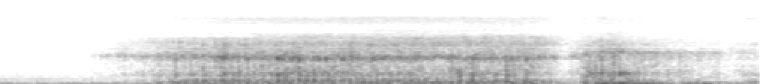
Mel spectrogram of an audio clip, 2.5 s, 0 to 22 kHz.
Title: 🐽 本日のイビキ / Snoring Sleep Sound 2025/02/27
